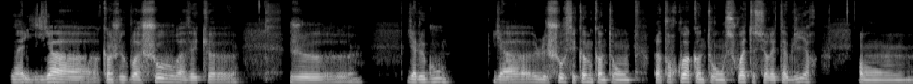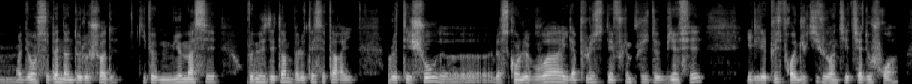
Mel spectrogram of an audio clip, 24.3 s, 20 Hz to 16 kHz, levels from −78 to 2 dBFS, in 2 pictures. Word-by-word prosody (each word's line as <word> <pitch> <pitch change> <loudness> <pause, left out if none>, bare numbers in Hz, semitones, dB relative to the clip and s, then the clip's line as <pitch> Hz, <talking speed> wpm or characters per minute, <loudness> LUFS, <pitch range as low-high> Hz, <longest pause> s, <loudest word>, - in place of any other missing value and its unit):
Ben 120 -1 0
il 120 -2 -4
y 145 - +6
a 115 -4 +4
quand 125 - +4
je 120 0 -3
le 115 - -1
bois 120 -2 +3
chaud 140 +1 +2
avec, 115 0 -2
heu, 120 0 -3 0.7
je 115 - -1 0.7
il - - -9
y - - +5
a - - +7
le 125 +1 +2
goût, 135 +1 -4 0.6
il - - -8
y - - +4
a 120 +1 +2
le 125 -1 -2
chaud, 150 +7 +3
c'est 135 -6 -2
comme 140 +4 +3
quand 120 -3 +2
on 115 -1 0 0.3
ben 120 - +4
pourquoi 130 +5 +4
quand 125 -4 +1
on 115 -1 +1
souhaite 140 +5 +2
se - - 0
rétablir, 115 +4 -1 0.5
on 110 0 -2 0.3
et 125 - -1
ben 115 0 +1
on 120 - +3
se 115 - 0
baigne 140 +4 +3
dans 120 -2 +2
de 115 0 -1
l'eau 115 0 0
chaude 115 -1 0 0.3
qui - - -10
peut 120 - +1
mieux 115 +3 -1
masser, 125 0 +3 0.4
on - - -14
peut 125 - +3
mieux 130 0 -1
se 125 - -5
détendre, 130 +5 0
ben 115 - -3
le 110 - 0
thé, 135 +6 -3
c'est 140 - -4
pareil. 115 -2 -1 0.4
Le 115 -1 +1
thé 115 +1 -3
chaud, 165 +9 +4
heu, 120 -1 -7
lorsqu'on 125 -1 +1
le 115 +1 +2
boit, 135 +4 +2
il 115 -1 0
a - - +1
plus 130 -1 -4
d'effluves, 120 +2 -3
plus 125 -1 -8
de 115 - -1
bienfaits, 120 +8 -1 0.6
il 115 -1 -2
est 115 - +4
plus 130 +3 -4
productif 115 +4 -1
que - - -1
quand 115 -1 -1
il - - -2
est - - -1
tiède 115 +1 0
ou 120 - -1
froid. 115 +4 -3
120 Hz, 200 wpm, -24 LUFS, 115-130 Hz, 0.7 s, a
